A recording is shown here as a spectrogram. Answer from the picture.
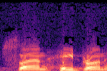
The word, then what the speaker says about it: Sanhedrin: We were just so sure that he'd accent the second syllable, which he did. "Sanhedrin," he said. We said, "Now, Mr. Webster says the accent's on the first syllable, not the second." He said, "You didn't ask how Webster pronounced it. You asked how Hall pronounced it."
